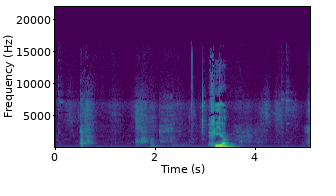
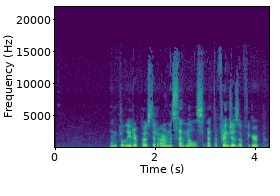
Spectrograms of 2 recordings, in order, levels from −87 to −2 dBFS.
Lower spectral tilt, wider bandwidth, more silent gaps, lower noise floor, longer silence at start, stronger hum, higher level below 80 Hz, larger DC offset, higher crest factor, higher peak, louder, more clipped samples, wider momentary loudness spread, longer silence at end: first, -7 dB/octave vs -4.5 dB/octave; second, 14 kHz vs 16.5 kHz; neither; about the same, -63 dBFS vs -64 dBFS; first, 3.1 s vs 1.1 s; neither; second, -66 dBFS vs -54 dBFS; neither; about the same, 24 dB vs 22 dB; second, -6 dBFS vs -2 dBFS; about the same, -21 LUFS vs -22 LUFS; neither; first, 29 LU vs 5 LU; first, 1.55 s vs 0.2 s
